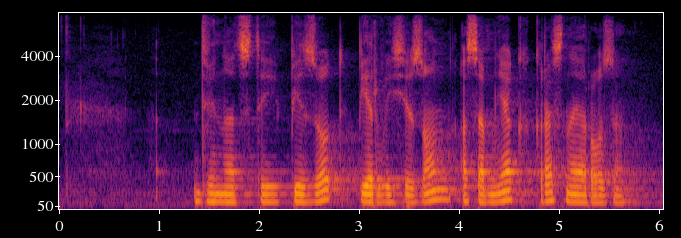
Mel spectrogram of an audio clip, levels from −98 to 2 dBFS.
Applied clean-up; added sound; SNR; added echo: none; none; none; none.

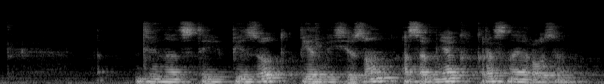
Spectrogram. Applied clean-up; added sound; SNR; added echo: none; none; none; reverberation time 0.3 s.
